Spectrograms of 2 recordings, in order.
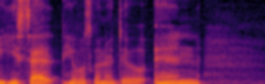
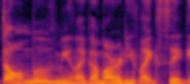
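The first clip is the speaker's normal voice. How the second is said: higher, whiny plea not to be moved; pleading sick voice; 5 semitones higher, faster than usual. Retold or imitated. To her dad while throwing up, a higher whiny plea. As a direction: beg him not to move you, feeling sick. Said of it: "but I was just like".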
